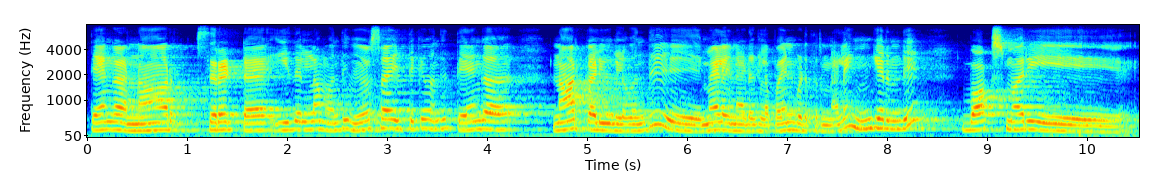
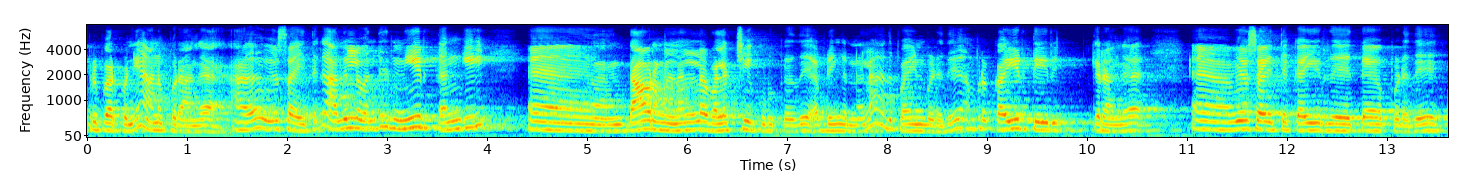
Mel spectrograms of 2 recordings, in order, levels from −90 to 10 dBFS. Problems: echo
